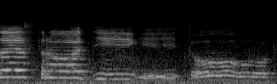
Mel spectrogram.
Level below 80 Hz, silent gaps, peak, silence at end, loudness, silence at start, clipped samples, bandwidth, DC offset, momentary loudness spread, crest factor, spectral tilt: -48 dBFS; none; -12 dBFS; 0 s; -31 LUFS; 0 s; under 0.1%; 9.8 kHz; under 0.1%; 8 LU; 18 dB; -5 dB/octave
